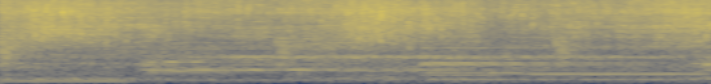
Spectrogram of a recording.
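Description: Hot water runs steadily from a tap into a sink for soaking tie-dyed fabric with Dawn dish soap. The stream is continuous and close, and its pitch shifts slightly as the basin fills.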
